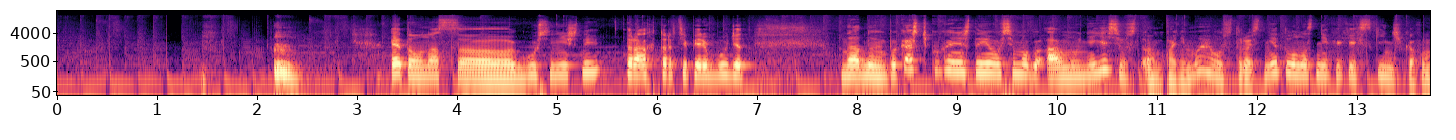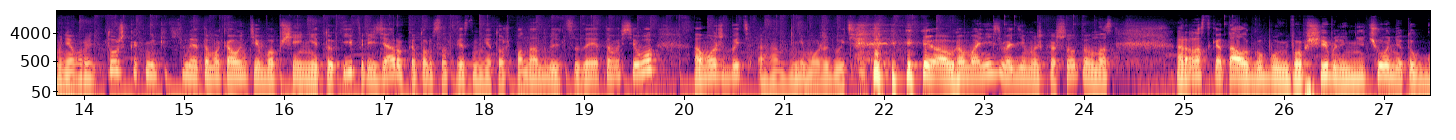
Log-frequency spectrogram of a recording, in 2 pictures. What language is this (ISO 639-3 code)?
rus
